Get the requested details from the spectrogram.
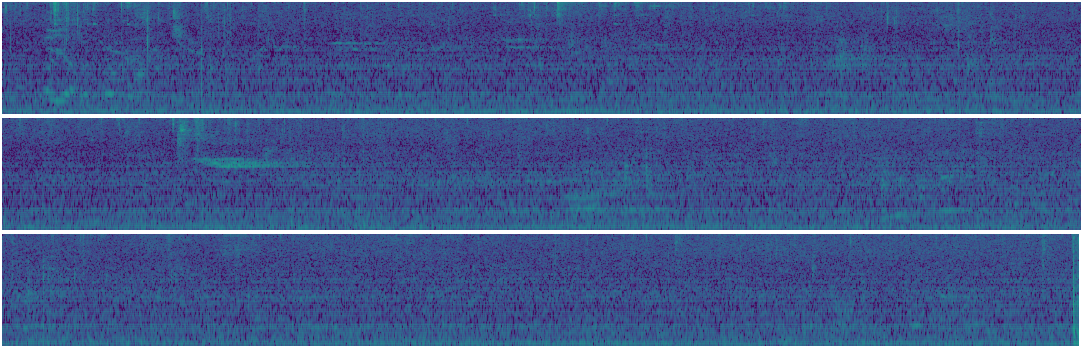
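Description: City traffic hums steadily in the distance outdoors.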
